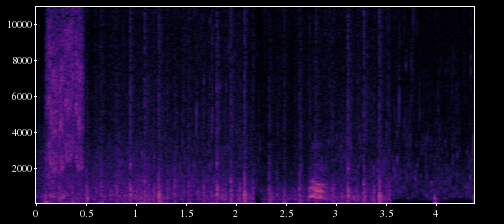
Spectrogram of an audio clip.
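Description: Wolves whine and pant close by.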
